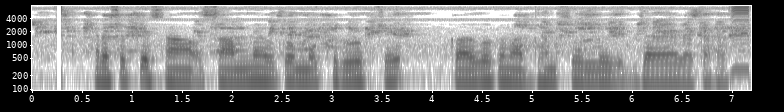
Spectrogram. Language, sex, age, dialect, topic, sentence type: Hindi, male, 18-24, Kanauji Braj Bhasha, banking, statement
